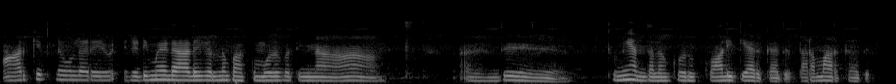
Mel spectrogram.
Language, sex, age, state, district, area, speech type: Tamil, female, 30-45, Tamil Nadu, Mayiladuthurai, rural, spontaneous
